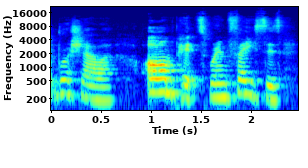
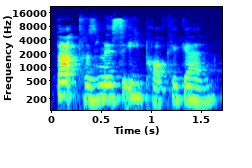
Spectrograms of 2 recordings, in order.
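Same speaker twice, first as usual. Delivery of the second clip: plain reading voice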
